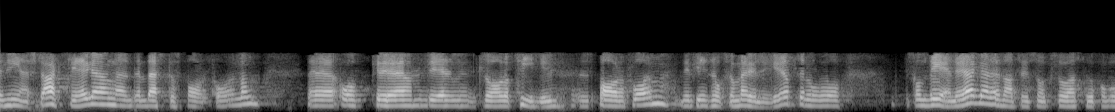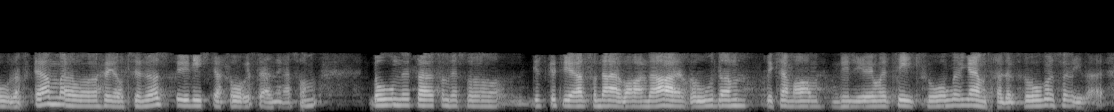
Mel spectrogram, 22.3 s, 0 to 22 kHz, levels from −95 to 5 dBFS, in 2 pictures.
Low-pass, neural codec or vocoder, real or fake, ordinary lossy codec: 3.6 kHz; codec, 16 kHz in and 24 kHz out, 0.6 kbps, FireRedTTS-2 codec; fake; MP3, 24 kbps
